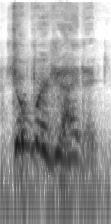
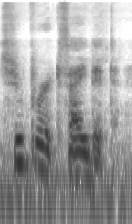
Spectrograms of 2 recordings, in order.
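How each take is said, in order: First: Higher, squeaky put-on voice; squeaky silly voice. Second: Said in the usual way. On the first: Shown as a demonstration. Vlogger showing off a silly voice to viewers, high squeak. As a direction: pop it up into a cartoonish squeak. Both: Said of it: "yes, that's my voice".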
